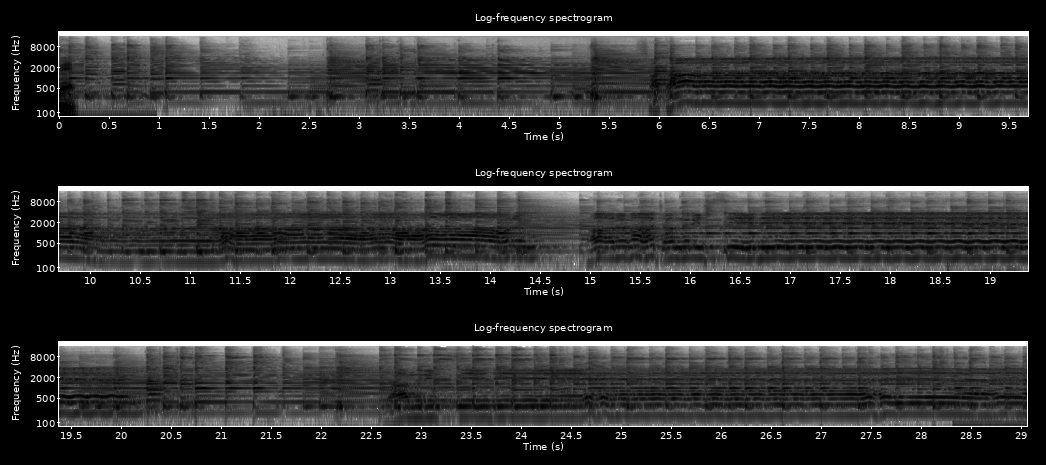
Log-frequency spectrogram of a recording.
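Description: Uyghur muqam: a man sings long held notes with wide vibrato and sliding ornaments, accompanied by a plucked long-necked lute. The voice breaks off briefly between phrases several times.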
